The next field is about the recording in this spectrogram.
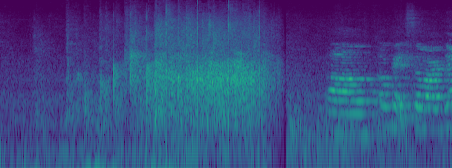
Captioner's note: applause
